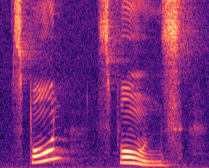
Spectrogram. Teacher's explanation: Z sound is produced when you use a plural for spoon.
